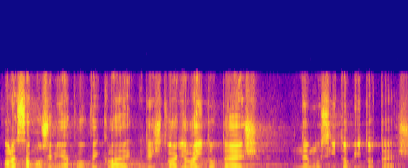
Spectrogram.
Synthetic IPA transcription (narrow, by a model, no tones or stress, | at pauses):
ʔa̰lɛsamozrɛjmɲɛjakoobvɪklɛɡdɪʒdvaɟɛlajiːt̪o̞t̪ɛːʃ | nɛmusiːt̪o̞bḭːt̪to̞t̪ɛ̰ːʃ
